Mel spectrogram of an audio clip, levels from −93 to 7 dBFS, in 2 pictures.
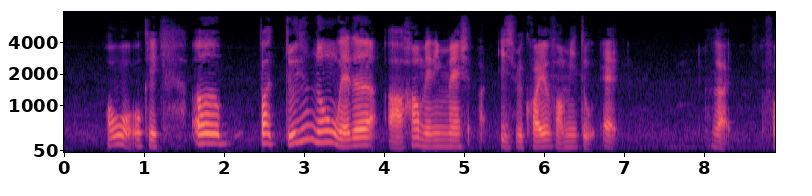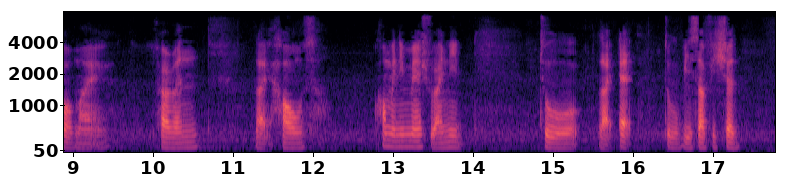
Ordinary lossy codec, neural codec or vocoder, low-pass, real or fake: MP3, 32 kbps; none; 7.2 kHz; real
